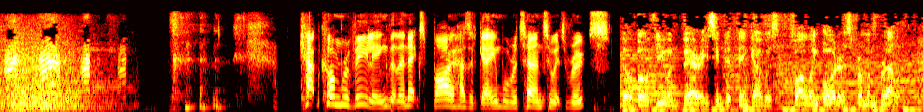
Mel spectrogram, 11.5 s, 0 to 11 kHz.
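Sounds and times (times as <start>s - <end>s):
ducks quacking: 0.0s - 1.8s
speech: 3.8s - 11.5s.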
